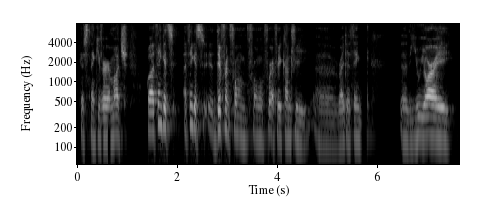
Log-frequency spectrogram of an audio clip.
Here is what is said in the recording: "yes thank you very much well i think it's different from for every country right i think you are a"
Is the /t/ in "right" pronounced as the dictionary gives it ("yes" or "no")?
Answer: yes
